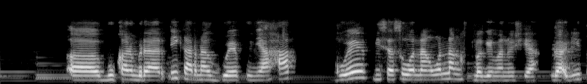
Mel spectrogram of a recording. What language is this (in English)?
Indonesian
